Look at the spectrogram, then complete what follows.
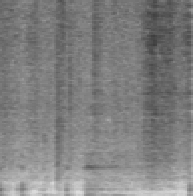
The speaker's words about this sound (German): So, bin gespannt, ob man das hört, dass es hier schon brutzelt bei den Pilzen. Ich denke schon. Sehr schön.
